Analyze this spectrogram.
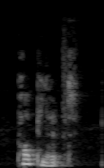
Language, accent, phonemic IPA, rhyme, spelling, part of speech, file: English, Southern England, /ˈpɒp.lɪt/, -ɒplɪt, poplit, noun, LL-Q1860 (eng)-poplit.wav
- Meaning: The shallow depression (fossa) located at the back of the knee joint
